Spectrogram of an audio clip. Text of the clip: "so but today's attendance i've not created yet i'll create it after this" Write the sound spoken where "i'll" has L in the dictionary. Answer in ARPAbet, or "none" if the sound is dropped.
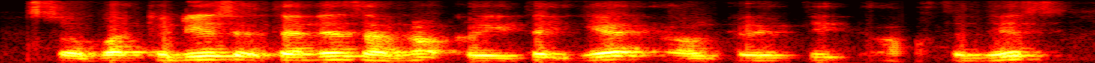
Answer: W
